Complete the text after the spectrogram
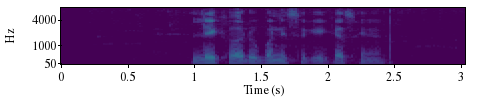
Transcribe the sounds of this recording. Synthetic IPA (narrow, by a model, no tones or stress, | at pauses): lekʰʌɾubʌnisʌkekat͡sʰʌjnʌn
